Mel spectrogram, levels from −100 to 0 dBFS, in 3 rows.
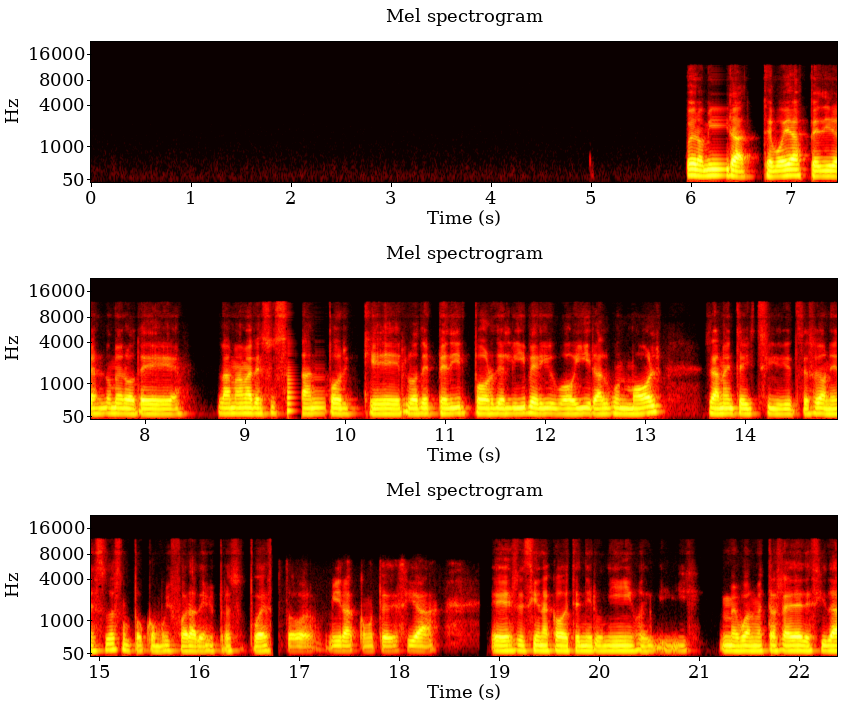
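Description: Speech with several network and capture faults. At 6.21 to 6.37 s and 9.43 to 9.58 s a call audio freeze stretches the last sound into a fading buzz for about 130 and 140 ms. This is likely the jitter buffer running empty. The audio then resumes where it stopped, so nothing is lost. On a spectrogram these look like smeared horizontal bands, and the second has a 10 ms dropout. At 9.70 to 9.81 s a skip ahead drops roughly 150 ms of speech, leaving an abrupt splice where the waveform's envelope jumps with almost no gap. From 10.08 to 10.59 s a jitter buffer slow-down plays the audio at 88% speed by repeating pitch periods, adding 69 ms. The sound is drawn out at unchanged pitch, and the harmonic spacing stays steady while syllables lengthen. From 13.70 to 14.79 s a jitter buffer speed-up removes roughly 100 ms of pitch periods, running at 109% speed. The result sounds hurried, with syllables compressed in time but formants unshifted. 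From 16.71 to 18.88 s an input switched to a poorer device, likely a change of microphone or headset profile, dulls the sound. It opens with an 80 ms silence, and nothing above 6.8 kHz survives, so the spectrogram shows a flat ceiling there. A new noise floor sits roughly 50 dB down, while overall level stays about the same.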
